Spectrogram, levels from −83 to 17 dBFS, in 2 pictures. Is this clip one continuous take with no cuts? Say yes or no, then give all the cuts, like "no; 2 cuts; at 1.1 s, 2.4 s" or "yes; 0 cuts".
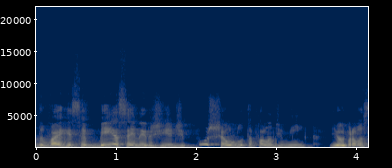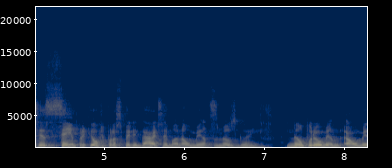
no; 6 cuts; at 3.0 s, 3.5 s, 3.9 s, 5.0 s, 5.7 s, 7.2 s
